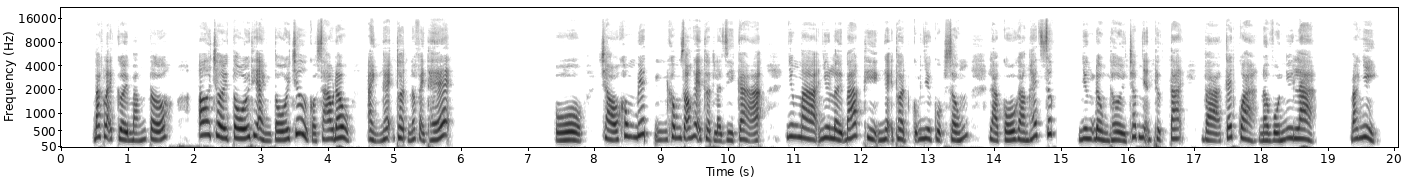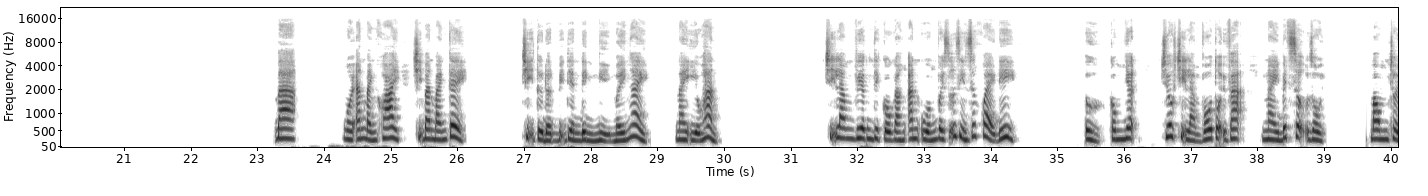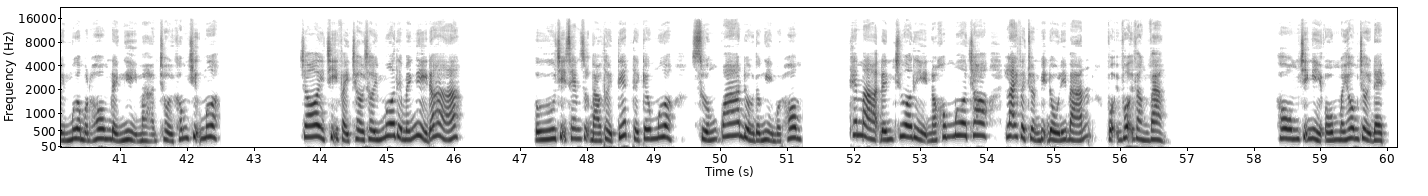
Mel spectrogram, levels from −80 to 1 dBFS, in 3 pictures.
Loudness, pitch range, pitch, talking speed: -18 LUFS, 235-300 Hz, 265 Hz, 180 wpm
